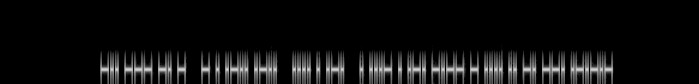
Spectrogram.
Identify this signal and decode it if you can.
Morse code, heard as a keyed tone, about 50 wpm, 700 Hz. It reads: DONT TELL HER EVERYTHING.
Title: Sentences from Top 700 Words 50wpm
